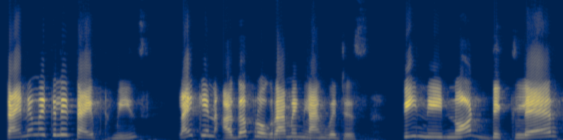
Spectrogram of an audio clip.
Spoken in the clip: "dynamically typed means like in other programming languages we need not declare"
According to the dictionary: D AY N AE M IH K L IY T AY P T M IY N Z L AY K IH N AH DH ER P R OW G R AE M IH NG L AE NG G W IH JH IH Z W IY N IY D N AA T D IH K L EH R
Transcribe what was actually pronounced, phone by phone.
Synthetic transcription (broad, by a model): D AY N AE M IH K L IY T AY P T M IY N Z L AY K IH N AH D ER P R OW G R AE M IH NG L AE NG G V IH JH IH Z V IY N IY D N AA T D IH K L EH R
